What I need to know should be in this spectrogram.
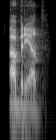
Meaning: ceremony, rite
- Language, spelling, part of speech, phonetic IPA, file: Russian, обряд, noun, [ɐˈbrʲat], Ru-обряд.ogg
